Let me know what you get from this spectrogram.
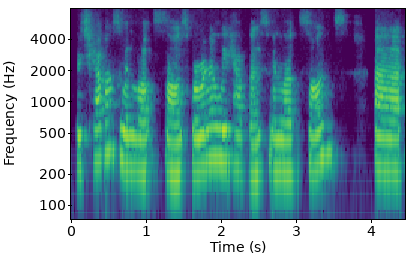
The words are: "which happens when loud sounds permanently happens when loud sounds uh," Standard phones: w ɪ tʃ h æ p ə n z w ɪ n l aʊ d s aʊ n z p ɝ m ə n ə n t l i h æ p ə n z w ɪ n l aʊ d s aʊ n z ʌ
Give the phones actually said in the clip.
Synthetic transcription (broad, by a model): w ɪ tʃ h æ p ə n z w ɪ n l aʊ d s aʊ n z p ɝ ə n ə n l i h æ p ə n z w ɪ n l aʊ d s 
